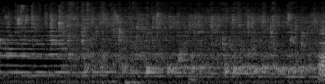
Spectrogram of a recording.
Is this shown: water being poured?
yes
